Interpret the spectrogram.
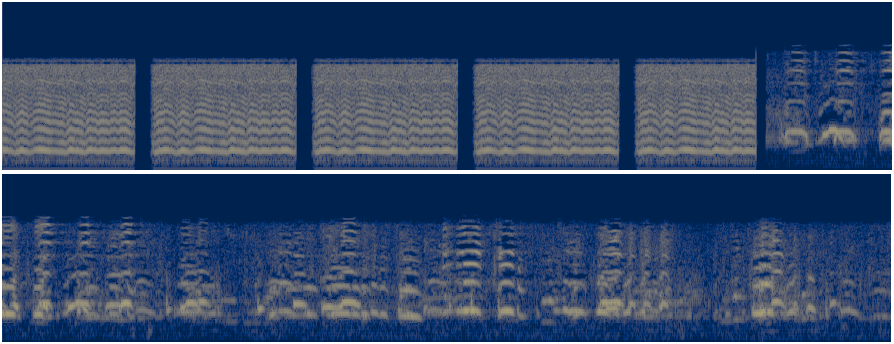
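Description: A steady, wavering buzz sounds five times, about a second each with short gaps. About six seconds in it gives way to a flock of geese honking, many short overlapping calls.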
